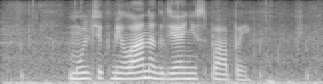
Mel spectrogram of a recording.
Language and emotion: Russian, neutral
